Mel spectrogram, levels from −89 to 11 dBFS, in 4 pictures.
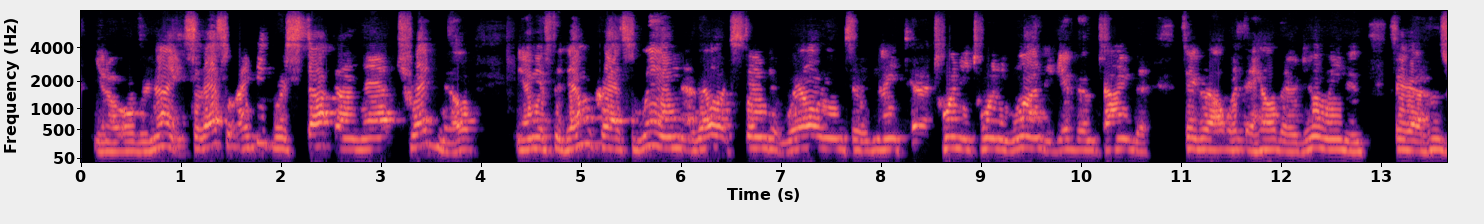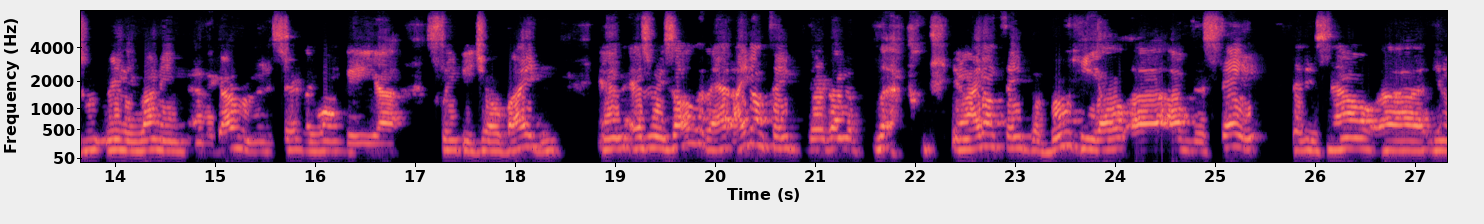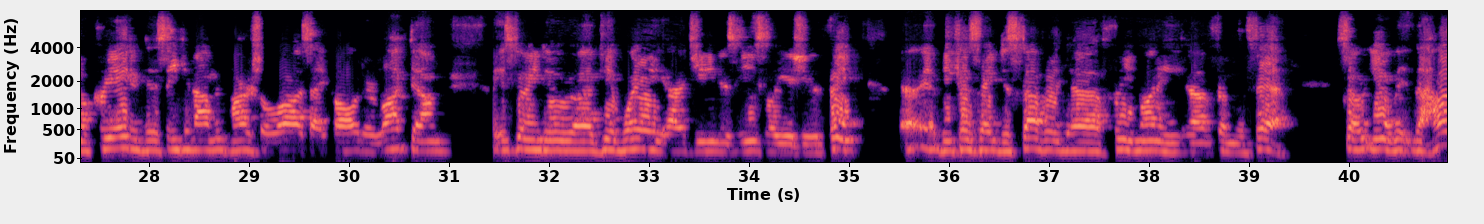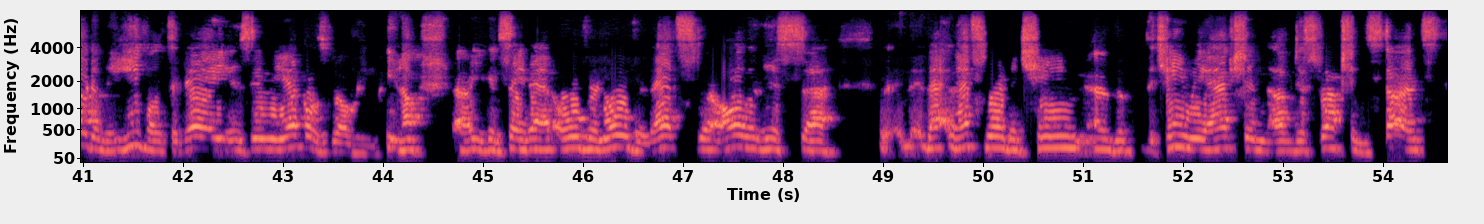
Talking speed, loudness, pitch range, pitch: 180 wpm, -17 LUFS, 150-185 Hz, 165 Hz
